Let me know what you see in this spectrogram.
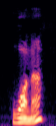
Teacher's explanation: And then in the next two words, want to, we've elided the t sounds of, well, in fact, both of the t sounds have disappeared. So that gives us wanna.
